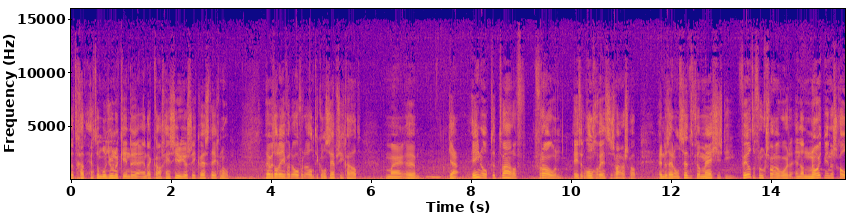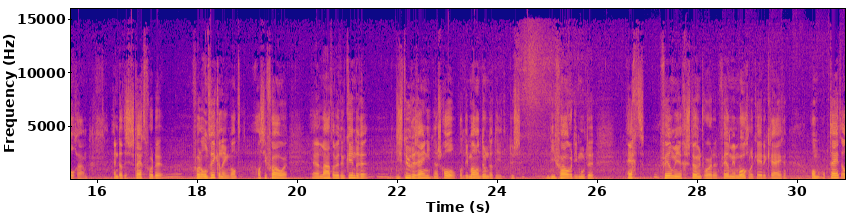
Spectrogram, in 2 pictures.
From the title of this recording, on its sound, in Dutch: Vanuit het Afrikafestival in Hertme (7 juli 2019)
